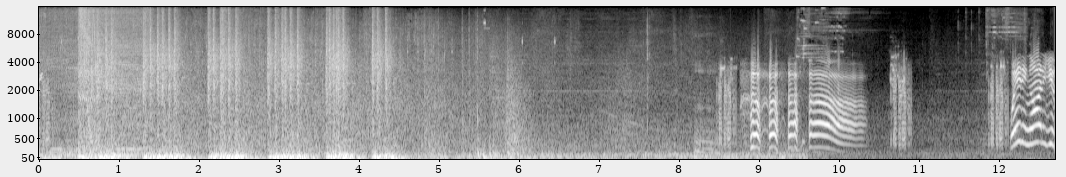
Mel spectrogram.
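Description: Heavy weapons fire from an assault mech in a BattleTech video game: several loud booming volleys up close, then sparser mechanical bursts and warbling electronic tones, with speech heard in between.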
